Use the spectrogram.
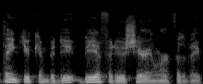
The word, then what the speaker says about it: fiduciary: So you might be challenged to be a true fiduciary. What'd you say? How do you say that? Fiduciary.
